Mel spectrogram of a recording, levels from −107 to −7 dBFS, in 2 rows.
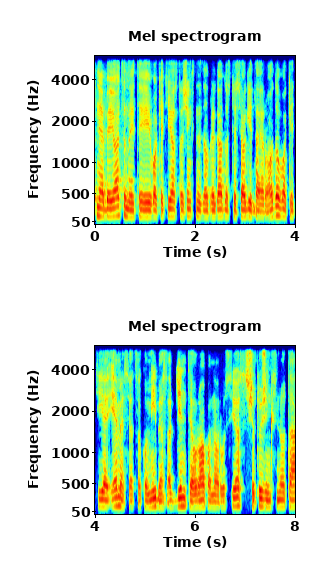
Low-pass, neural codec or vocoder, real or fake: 5.4 kHz; none; real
